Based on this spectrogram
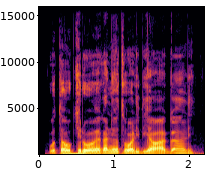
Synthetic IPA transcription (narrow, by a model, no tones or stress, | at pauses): ɣotaokeɾwɔwɛɣaneotowaɾiðiawaːɡaɾe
